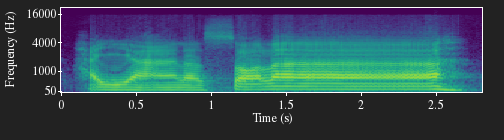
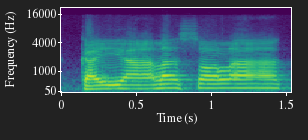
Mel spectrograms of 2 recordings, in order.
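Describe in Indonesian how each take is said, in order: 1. Kata pertama diawali dengan bunyi H. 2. Kata pertama diawali dengan bunyi K. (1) "hurufnya yang jelas" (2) "bukan huruf H tapi huruf K diganti K"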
